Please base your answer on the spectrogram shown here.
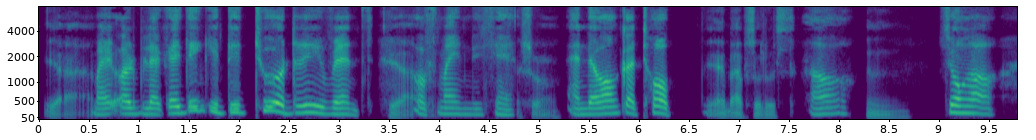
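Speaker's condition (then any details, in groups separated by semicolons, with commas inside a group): Cerebral palsy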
